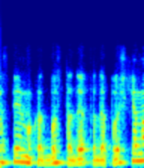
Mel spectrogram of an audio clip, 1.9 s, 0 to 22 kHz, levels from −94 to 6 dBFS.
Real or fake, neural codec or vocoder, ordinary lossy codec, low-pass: real; none; Opus, 32 kbps; 7.2 kHz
